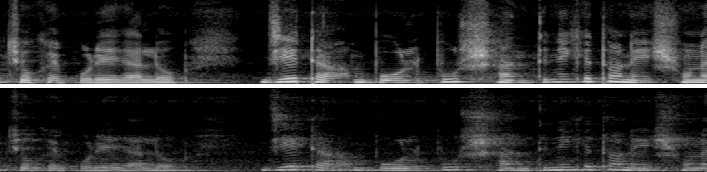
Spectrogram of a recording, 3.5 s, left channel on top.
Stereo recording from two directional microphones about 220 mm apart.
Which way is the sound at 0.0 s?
45° left (ahead or behind).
